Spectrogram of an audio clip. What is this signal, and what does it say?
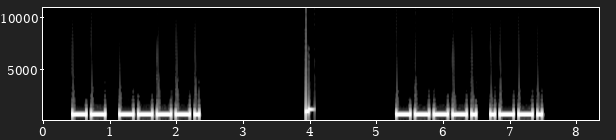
Morse code, heard as a keyed tone, about 17 wpm, 700 Hz. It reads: M 9 9 P
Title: Single-Letter Single-Number 17wpm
